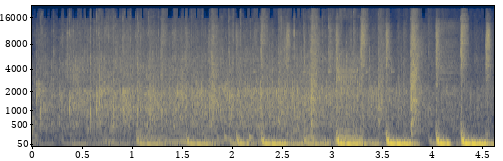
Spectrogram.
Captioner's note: audience applause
